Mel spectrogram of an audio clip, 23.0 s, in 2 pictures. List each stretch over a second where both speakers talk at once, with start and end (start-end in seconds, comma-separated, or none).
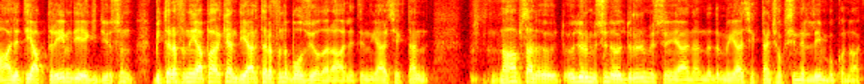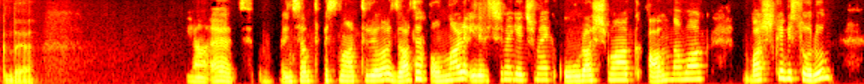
none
